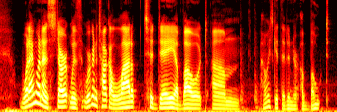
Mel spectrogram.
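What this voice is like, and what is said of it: Canadian accent on 'about'. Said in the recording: “It's my Canadian accent. I always say that.”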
